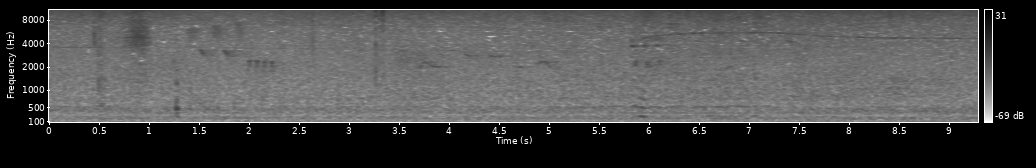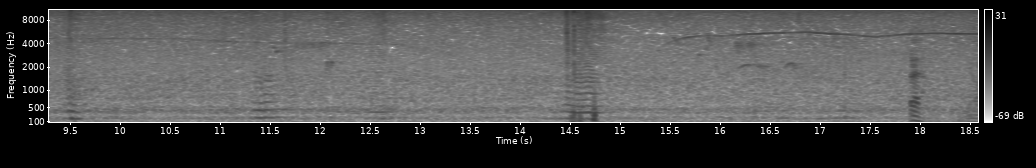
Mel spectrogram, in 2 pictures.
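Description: Honeybees buzzing steadily around an opened hive during a colony inspection, a soft continuous drone with occasional nearer bees passing close, plus faint handling noises.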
